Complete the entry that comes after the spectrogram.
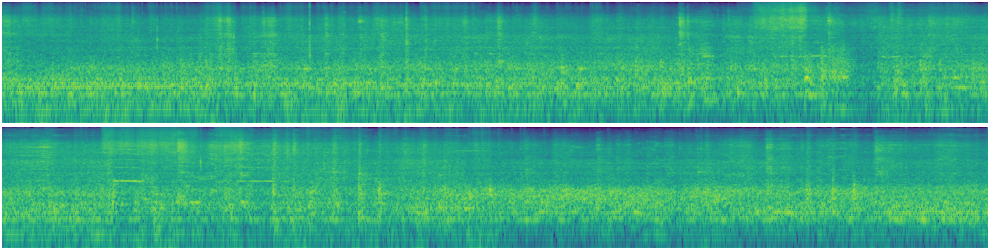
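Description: Passenger train running, heard from a coach window: a steady rumble of wheels on rail with irregular clacks as the wheels cross rail joints and points.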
